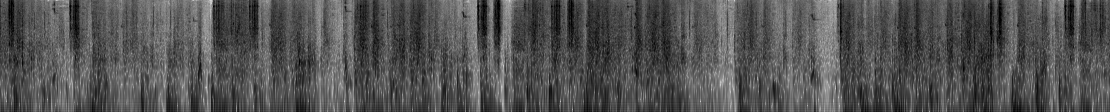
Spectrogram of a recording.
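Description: Wooden building pieces snap into place with rapid clacks.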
